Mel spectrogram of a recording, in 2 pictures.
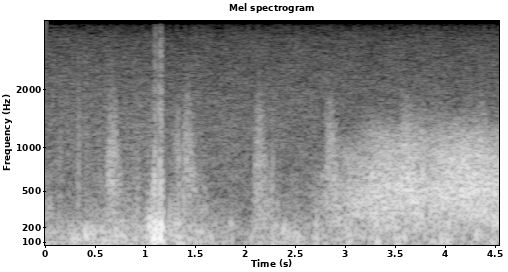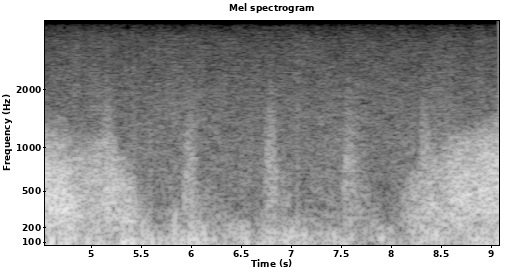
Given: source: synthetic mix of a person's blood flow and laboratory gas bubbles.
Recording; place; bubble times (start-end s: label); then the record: Doppler ultrasound of blood flow; subclavian vein
no bubbles
From the record:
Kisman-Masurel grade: 000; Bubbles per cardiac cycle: 0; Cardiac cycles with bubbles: 0%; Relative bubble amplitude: no bubbles discernible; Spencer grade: 0 (complete lack of bubble signals)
